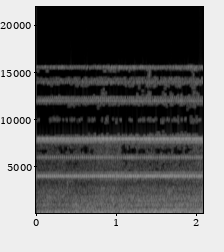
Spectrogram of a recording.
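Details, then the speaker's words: About 14-month-old AAON unit, 1 HP 460V three-phase Baldor fan motor on a VFD, after replacing bad bearings: quiet, even fan hum with no bearing growl or grinding, quieter than before; normal fan motor running. "was sounding about like a Goodman before with the bad bearings now it's sounding like how an ion is supposed to sound"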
